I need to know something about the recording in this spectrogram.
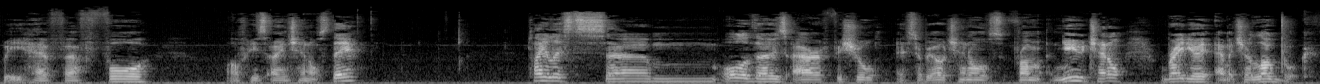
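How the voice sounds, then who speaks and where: A man's voice: medium pitch, slow pace, bright, forceful tone. A man giving an unscripted screen walkthrough, hesitant and often searching for words as he goes. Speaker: YouTuber presenting a screen walkthrough. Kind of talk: unscripted screen-share commentary.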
